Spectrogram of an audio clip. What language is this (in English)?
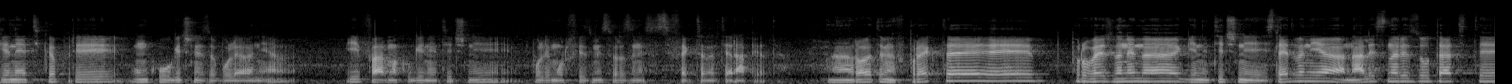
Bulgarian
